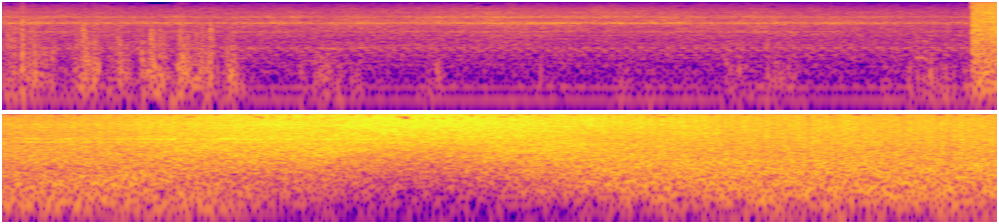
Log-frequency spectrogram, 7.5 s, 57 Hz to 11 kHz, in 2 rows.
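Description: An F-35B jet engine hums steadily on the carrier deck. About three and a half seconds in, a sudden, much louder jet roar takes over and holds steady.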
